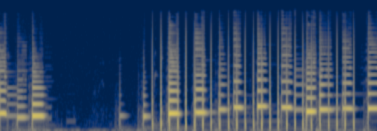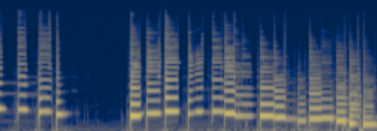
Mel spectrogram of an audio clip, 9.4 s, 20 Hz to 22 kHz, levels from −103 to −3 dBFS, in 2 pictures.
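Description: A train of clicks runs through this music from 1.90 to 4.43 s: around thirty near-identical ticks at a steady 9.5 per second, standing well above the music, likely from a repeating pulse of electrical interference or a faulty connection or power supply.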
